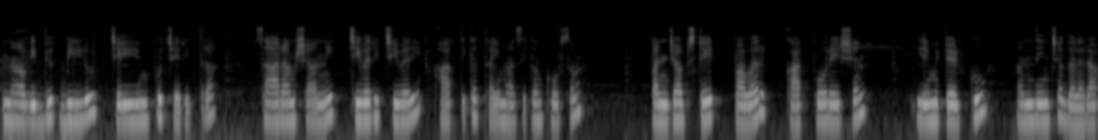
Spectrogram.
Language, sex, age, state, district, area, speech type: Telugu, female, 18-30, Telangana, Jagtial, rural, read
